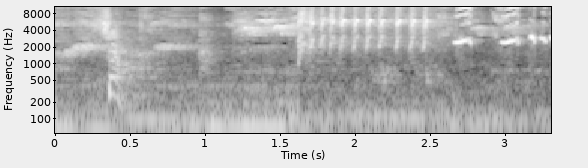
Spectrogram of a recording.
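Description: A stone magpie sings a quick run of high whistles and rapid chattering trills, with a sharp squawk near the start and a low hum underneath.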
